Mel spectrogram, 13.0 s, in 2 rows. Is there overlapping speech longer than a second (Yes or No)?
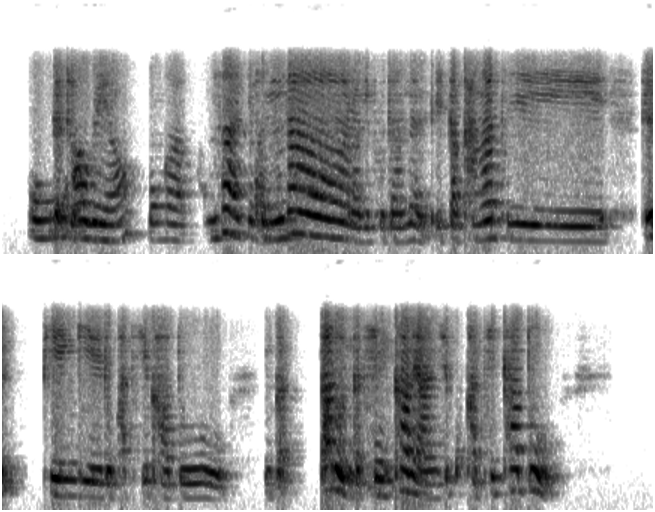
No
